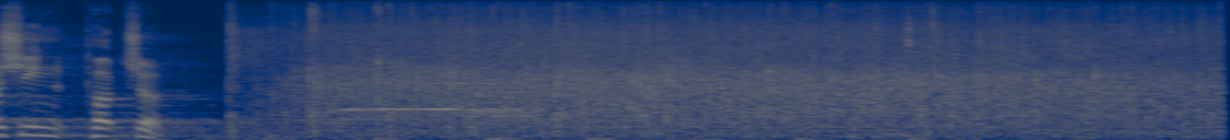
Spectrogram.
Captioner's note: applause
